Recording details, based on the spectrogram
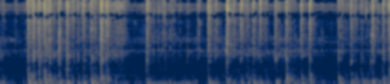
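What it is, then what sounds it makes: Laptop keyboard with plastic keys. Both hands type with their fingertips on the plastic keys of an aluminum laptop, making a quick, uneven run of short, soft clicks and taps. The keystrokes land as dull, low-heavy thumps with faint bright clicks on top. Each one dies away almost at once over a low, steady hum.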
